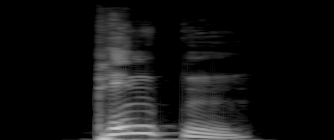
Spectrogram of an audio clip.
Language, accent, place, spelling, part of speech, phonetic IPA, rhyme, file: German, Germany, Berlin, Pinten, noun, [ˈpɪntn̩], -ɪntn̩, De-Pinten.ogg
- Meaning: plural of Pinte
